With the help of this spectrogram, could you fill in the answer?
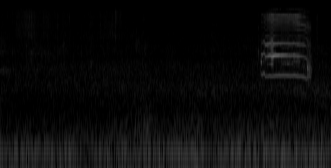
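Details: Four-week-old foster kitten outdoors on grass for the first time, not liking it; a single high, thin meow near the end, slightly falling, over steady low background rumble.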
